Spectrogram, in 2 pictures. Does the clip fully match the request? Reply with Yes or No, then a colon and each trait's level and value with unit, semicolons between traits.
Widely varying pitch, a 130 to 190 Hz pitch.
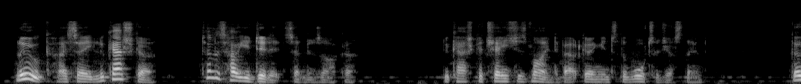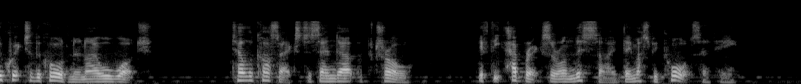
Yes: wide, 7.0 semitones; medium, 140 Hz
